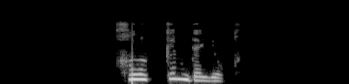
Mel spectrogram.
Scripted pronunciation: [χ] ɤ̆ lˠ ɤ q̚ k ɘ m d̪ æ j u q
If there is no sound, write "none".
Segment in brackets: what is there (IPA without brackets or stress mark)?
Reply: χ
